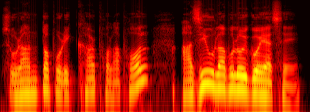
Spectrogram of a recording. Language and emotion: Assamese, fearful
